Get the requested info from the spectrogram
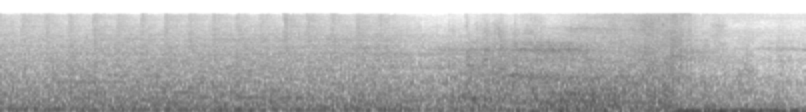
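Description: Film sound of an elevated train running along its tracks: a steady rushing rumble that swells in the second half, with musical score mixed underneath.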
